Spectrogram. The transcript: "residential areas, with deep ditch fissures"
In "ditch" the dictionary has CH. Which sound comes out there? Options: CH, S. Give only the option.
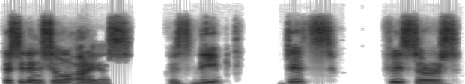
S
